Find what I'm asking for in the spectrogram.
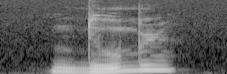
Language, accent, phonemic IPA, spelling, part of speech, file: French, France, /dubl/, double, adjective / noun / verb, Fr-double.ogg
- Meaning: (adjective) 1. double (all senses), two 2. sixteenth note; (noun) 1. double (twice the number, amount, etc.) 2. duplicate (an identical copy) 3. double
